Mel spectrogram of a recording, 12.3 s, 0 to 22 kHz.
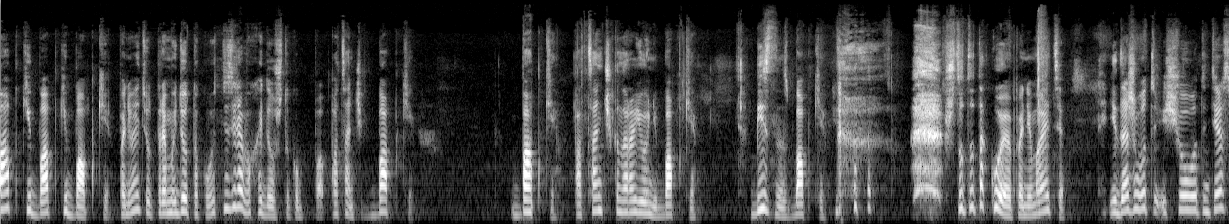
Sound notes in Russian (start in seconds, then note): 8.3 смех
